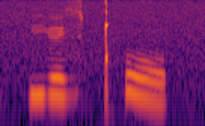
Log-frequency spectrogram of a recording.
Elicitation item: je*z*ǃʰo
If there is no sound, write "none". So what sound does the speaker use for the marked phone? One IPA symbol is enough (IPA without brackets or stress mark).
z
